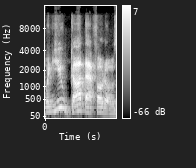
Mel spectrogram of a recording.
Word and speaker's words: gho: off of these L mountains in the background go pronouncing it right gho it's it's these robe like um things that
